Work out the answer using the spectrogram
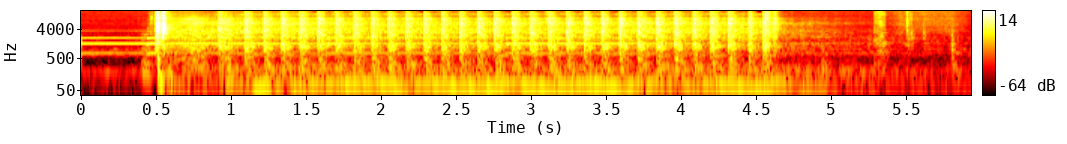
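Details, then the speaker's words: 1999 Chevrolet Camaro 3800 Series II V6, 5-speed, twin-turbo build, first start attempt: starter turns over steadily about three and a half times a second for four seconds without catching; crank no start, cause unknown. "I mean I tried cranking a couple times two times out of the few times I tried crank and it did like spud like it wanted to start"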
